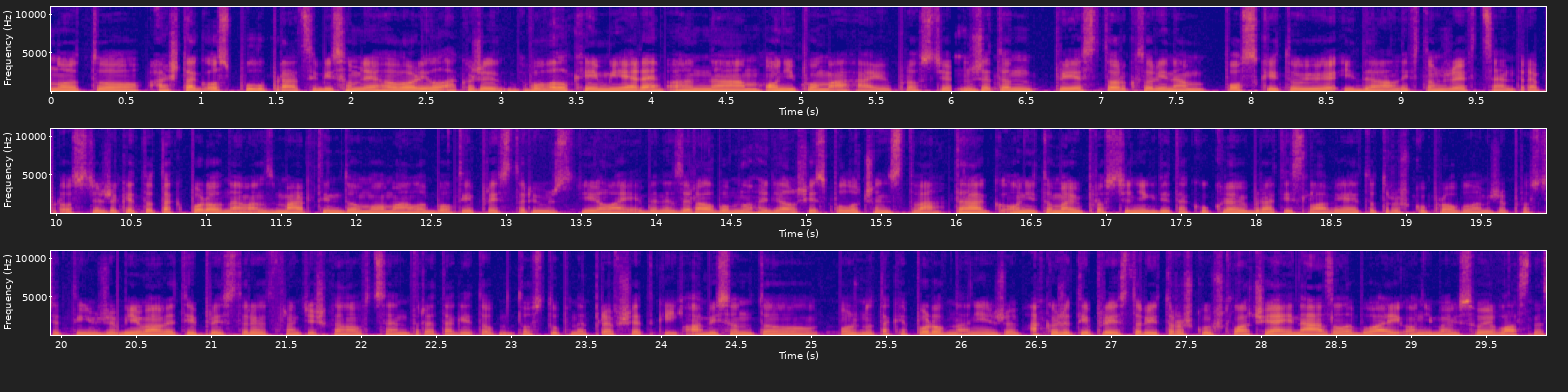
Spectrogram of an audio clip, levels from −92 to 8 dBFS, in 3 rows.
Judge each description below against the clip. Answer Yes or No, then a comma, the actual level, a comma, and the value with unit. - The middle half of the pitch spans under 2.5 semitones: Yes, narrow, 1.5 semitones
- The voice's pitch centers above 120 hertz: Yes, low, 130 Hz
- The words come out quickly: Yes, fast, 205 wpm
